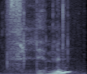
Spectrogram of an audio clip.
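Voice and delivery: questioning, with a clear rise; puzzled echo. A narrator's reading. Gnome hearing an unknown word, puzzled.

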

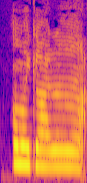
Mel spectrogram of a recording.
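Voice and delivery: lightly put-on valley girl. Teen catching herself doing a valley girl voice. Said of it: "trying to sound like a valley girl".

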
